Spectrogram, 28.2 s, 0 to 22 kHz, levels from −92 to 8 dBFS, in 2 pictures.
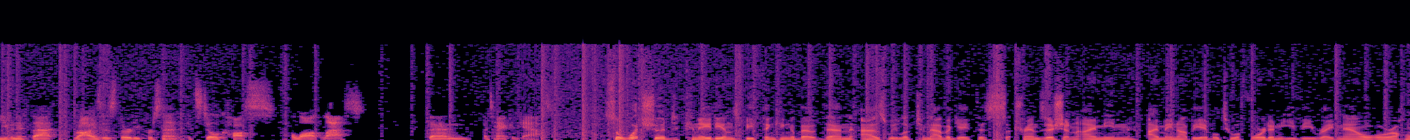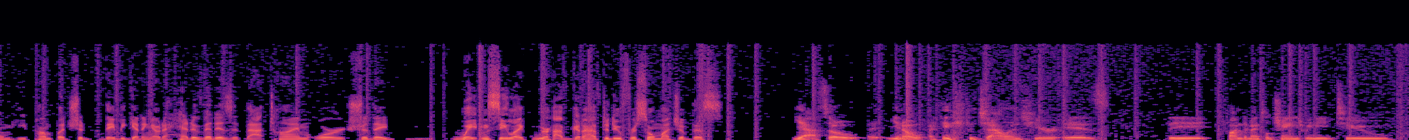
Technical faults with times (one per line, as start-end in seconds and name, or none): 0.00-28.20 overdone noise removal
